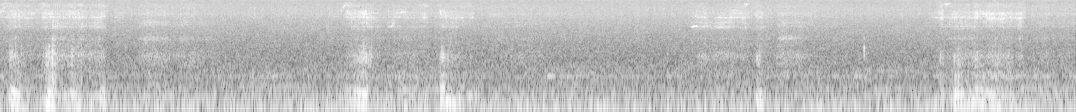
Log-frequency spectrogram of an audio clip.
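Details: Dog asleep, snoring: soft breathy snorts come at uneven intervals, four or five in all, over a constant low, murmuring background rumble in a quiet room.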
